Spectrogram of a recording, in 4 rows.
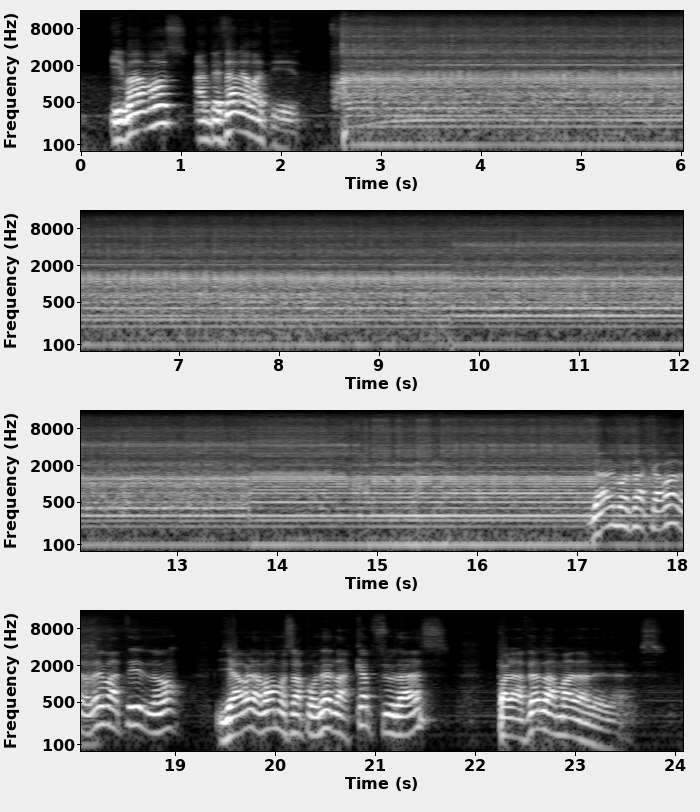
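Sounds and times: electric stand mixer running: 0:02.5 - 0:18.6.

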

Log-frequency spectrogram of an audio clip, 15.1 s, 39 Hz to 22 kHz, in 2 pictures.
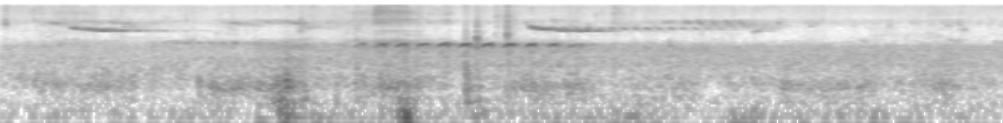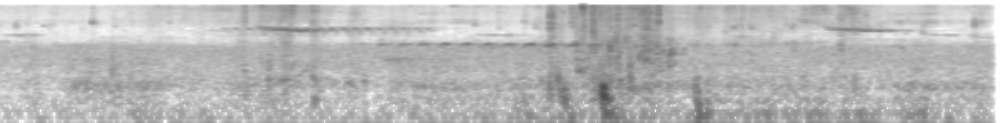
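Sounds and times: flowing river: 0:05.9 - 0:15.0.

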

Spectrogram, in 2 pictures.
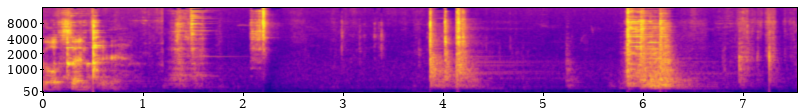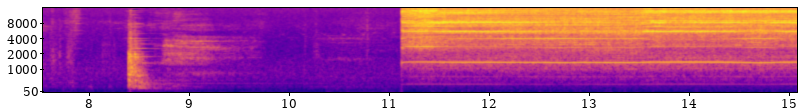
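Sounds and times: steel plate clanking and scraping: 0:00.1 - 0:02.3, 0:05.8 - 0:06.5.

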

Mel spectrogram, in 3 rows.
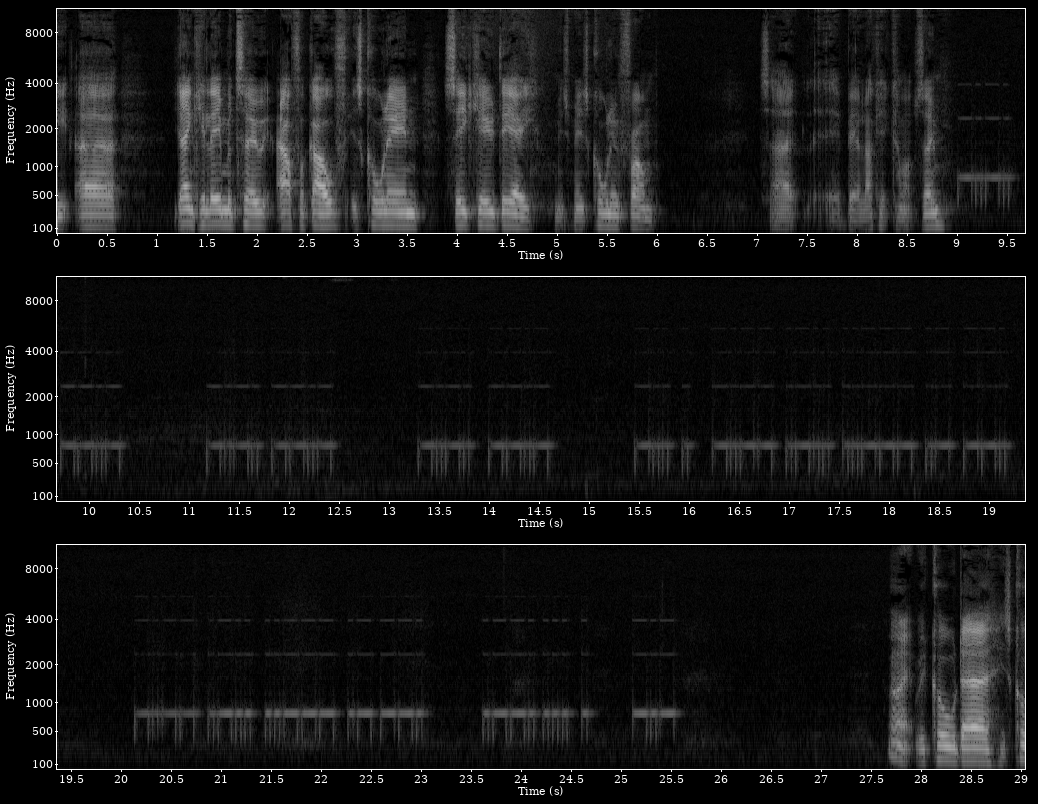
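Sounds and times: morse code beeps: 0:09.0 - 0:10.4, 0:11.2 - 0:12.5, 0:13.3 - 0:14.7, 0:15.5 - 0:19.3, 0:20.2 - 0:25.6.

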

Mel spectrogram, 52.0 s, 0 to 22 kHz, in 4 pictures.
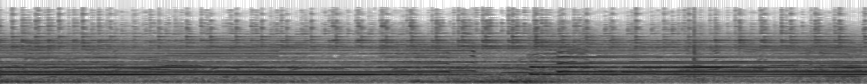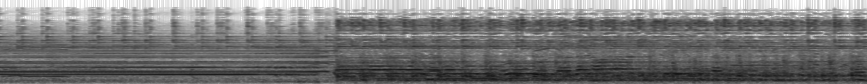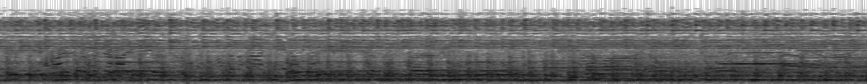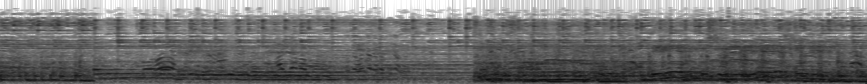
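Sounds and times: conch shells blown: 0:00.0 - 0:40.8
hand bells ringing: 0:00.0 - 0:52.0
music: 0:00.0 - 0:52.0.

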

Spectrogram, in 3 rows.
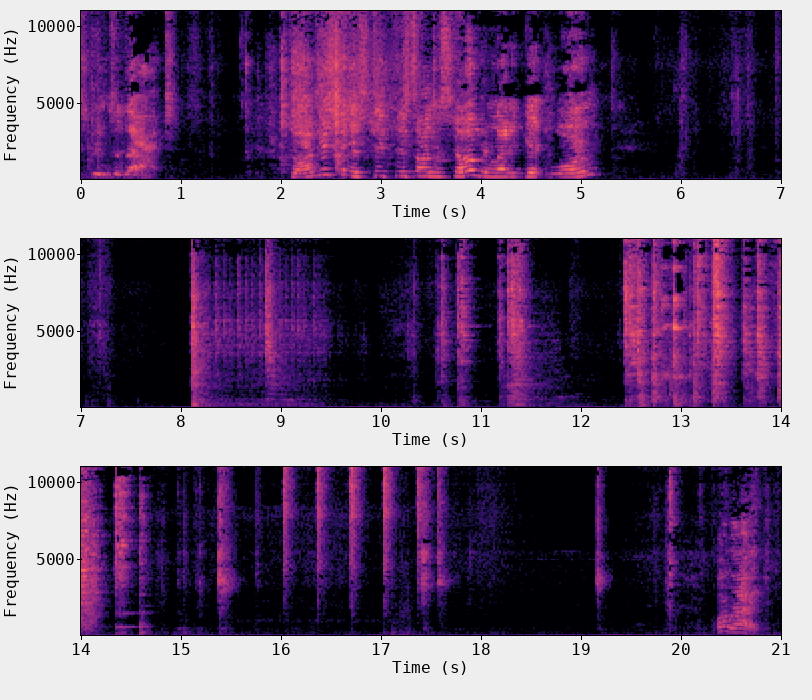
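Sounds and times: metal pots and utensils clattering: 0:01.7 - 0:03.7, 0:10.5 - 0:15.5.

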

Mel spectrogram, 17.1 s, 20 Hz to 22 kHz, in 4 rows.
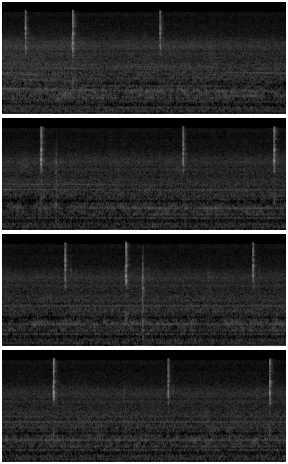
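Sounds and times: faint electrical hum: 0:00.0 - 0:17.0
computer mouse clicking: 0:09.4 - 0:09.6, 0:12.2 - 0:12.5.

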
